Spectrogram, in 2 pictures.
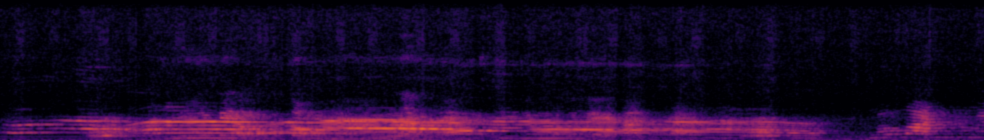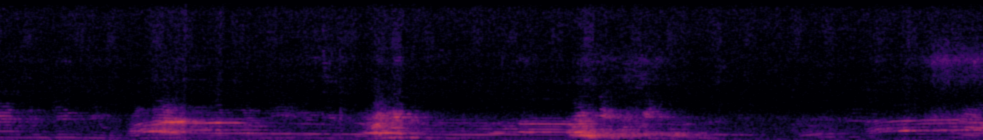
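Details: Two rival male domestic cats, one a former wild cat newly brought home, confronting each other: long drawn-out wailing yowls give way to a series of shorter rising and falling wails, about one each second, with brief pauses between.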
